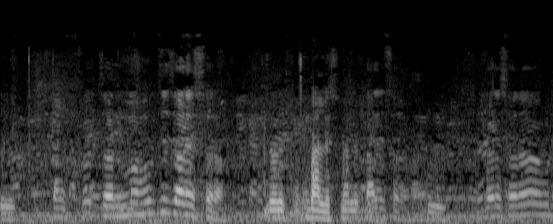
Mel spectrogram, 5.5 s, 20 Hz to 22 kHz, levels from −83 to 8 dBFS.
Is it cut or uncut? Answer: uncut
